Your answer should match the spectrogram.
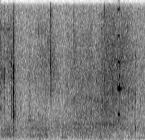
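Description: Two sharp clicks of test leads and clips being handled, then a brief high beep near the end from the multifunction insulation and loop tester, over quiet room noise.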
